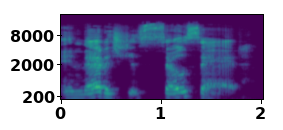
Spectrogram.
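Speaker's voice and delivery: ordinary talk, nothing marked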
